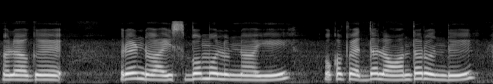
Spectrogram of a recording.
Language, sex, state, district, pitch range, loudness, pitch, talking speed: Telugu, female, Telangana, Hyderabad, 215-250 Hz, -13 LUFS, 225 Hz, 110 wpm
